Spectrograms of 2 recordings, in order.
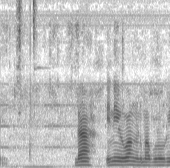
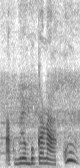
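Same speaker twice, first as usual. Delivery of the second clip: acted angry shout, pitched up; angry husband; 5 semitones higher than usual. Husband denying taking the savings, angry. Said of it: "Kok kamu malah marah?".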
